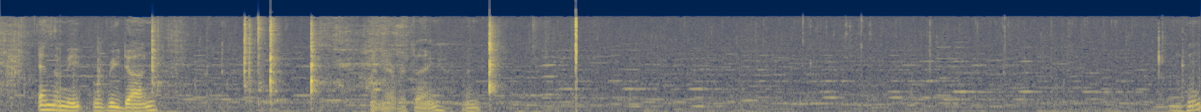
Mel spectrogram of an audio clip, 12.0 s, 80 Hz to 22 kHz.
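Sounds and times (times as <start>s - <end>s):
sauce simmering with popping bubbles: 0.0s - 3.7s, 4.8s - 12.0s
faint clicks: 6.8s - 11.9s.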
